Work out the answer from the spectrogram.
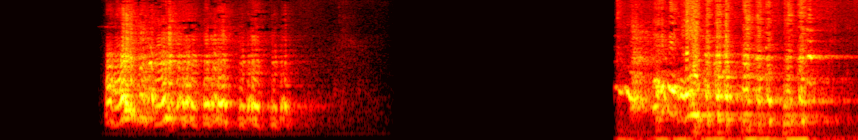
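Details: Turkey gobbling in two rattling, throaty bursts about a second long each, separated by a pause of roughly one and a half seconds; the second burst sits over a low rumbling background noise.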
